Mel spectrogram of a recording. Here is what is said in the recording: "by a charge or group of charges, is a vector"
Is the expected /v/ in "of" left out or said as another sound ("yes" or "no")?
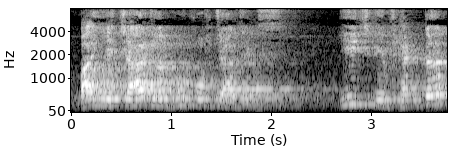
yes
